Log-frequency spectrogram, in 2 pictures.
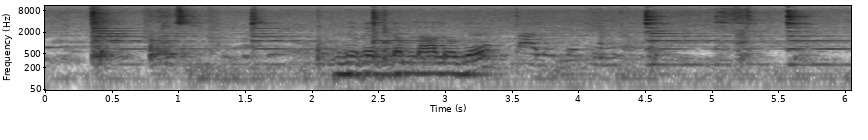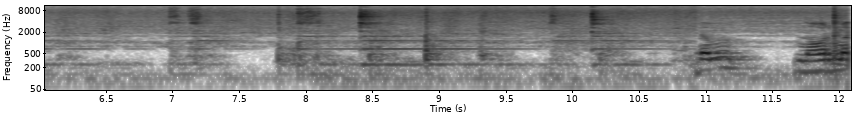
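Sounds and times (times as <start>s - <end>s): onions sizzling in oil: 0.0s - 12.0s
pot ringing: 0.4s - 3.0s, 4.5s - 10.9s.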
